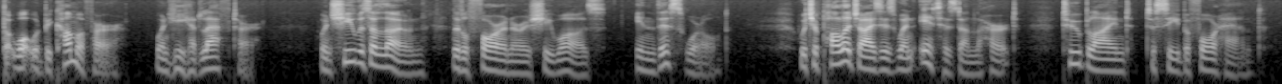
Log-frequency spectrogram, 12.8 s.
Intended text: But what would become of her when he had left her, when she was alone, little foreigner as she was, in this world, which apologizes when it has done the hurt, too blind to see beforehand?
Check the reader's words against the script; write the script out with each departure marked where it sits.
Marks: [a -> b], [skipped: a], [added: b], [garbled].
But what would become of her when he had left her, when she was alone, little foreigner as she was, in this world, which apologizes when it has done the hurt, too blind to see beforehand?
